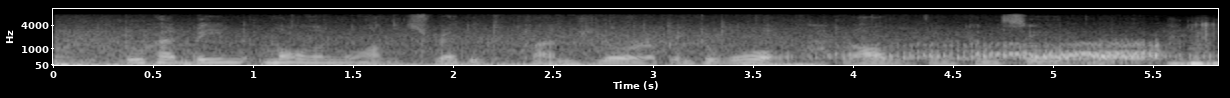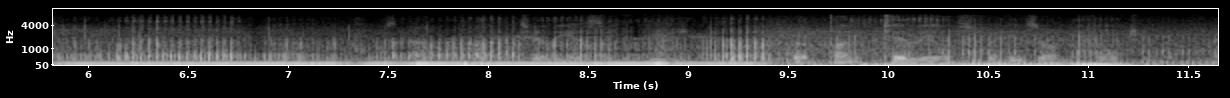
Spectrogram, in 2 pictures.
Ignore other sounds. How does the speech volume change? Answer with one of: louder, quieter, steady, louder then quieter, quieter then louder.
quieter.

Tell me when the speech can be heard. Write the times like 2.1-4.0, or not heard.
0.3-5.3, 7.3-11.6.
